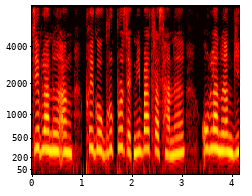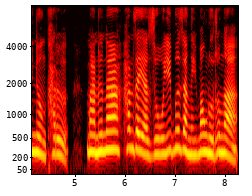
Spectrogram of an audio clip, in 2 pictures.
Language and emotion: Bodo, fearful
